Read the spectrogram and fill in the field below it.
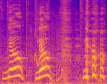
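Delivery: panicked nope. Real, not acted. Panicked laughing refusal.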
